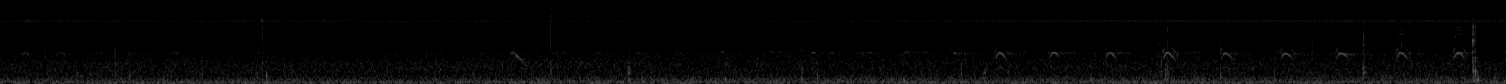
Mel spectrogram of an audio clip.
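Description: Faint outdoor ambience: a steady high-pitched insect drone. From about two-thirds of the way in, a bird calls in a run of short, evenly spaced chirps, about two a second.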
